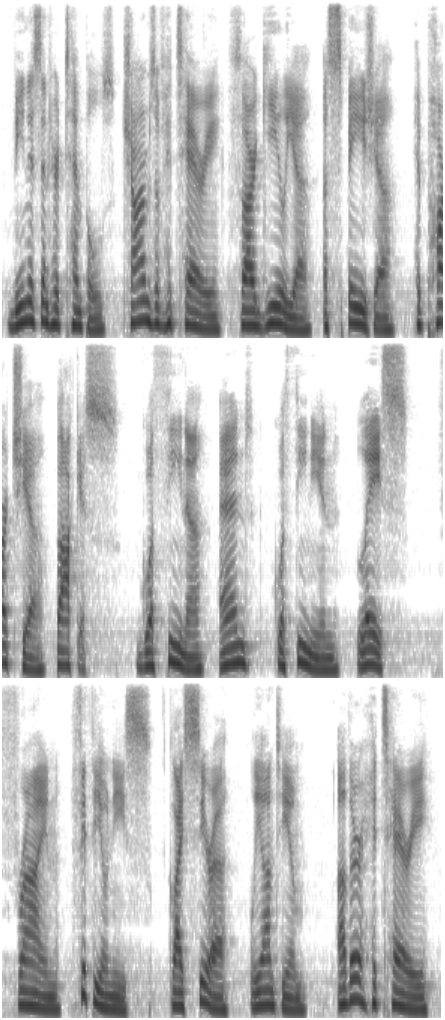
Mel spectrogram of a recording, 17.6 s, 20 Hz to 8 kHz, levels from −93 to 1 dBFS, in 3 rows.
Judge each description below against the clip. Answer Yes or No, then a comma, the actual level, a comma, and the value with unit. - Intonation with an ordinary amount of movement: No, wide, 5.7 semitones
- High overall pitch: No, low, 130 Hz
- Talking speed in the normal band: No, slow, 70 wpm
